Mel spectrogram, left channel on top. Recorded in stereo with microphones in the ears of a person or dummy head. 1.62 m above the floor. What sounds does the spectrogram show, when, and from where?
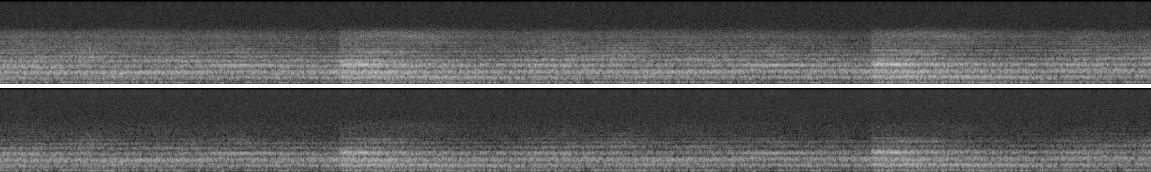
0.0 s an aircraft: 60° left (ahead or behind); by 11.5 s 65° left (ahead or behind)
